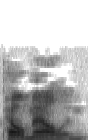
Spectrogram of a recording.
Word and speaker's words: Pall Mall: I mean, you pronounce that word pell mell when you read Shakespeare, but it's spelled Pall Mall.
